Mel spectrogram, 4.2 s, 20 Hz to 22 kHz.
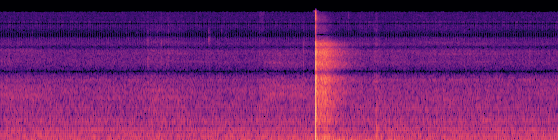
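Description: A single sharp snap a little over two seconds in, as the iPhone 3G's front glass and digitizer assembly pops free of its housing under the pull of a suction cup. Otherwise only faint room tone.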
